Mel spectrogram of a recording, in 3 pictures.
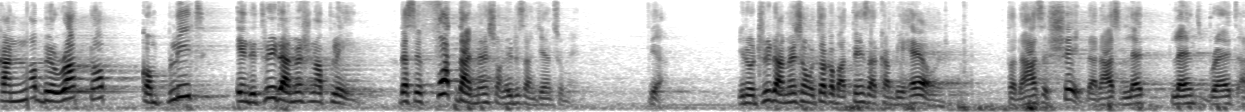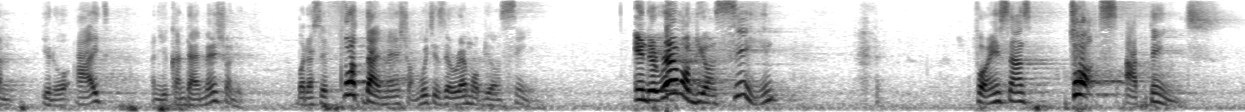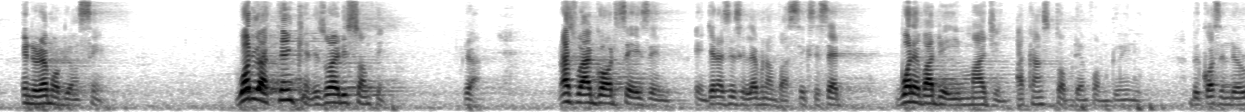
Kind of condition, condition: setting, large echoing room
